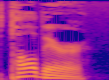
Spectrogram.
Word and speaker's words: Paul Bearer: You had the emphasis on the wrong syllable there, dude. I didn't know. – Oh, Paul Bearer? – He's Paul Bearer. – Oh, well. – You got to have the emphasis on the Paul.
